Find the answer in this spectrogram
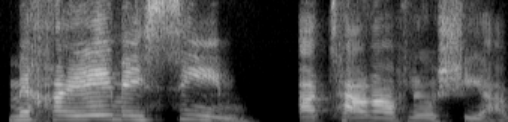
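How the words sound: The second word is said with an s sound.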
